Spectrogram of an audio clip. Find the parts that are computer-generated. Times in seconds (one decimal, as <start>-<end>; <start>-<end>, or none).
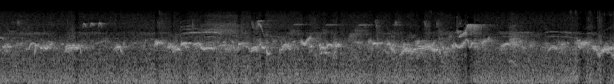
0.0-3.7; 5.6-6.1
